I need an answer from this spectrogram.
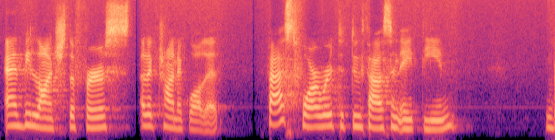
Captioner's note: none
